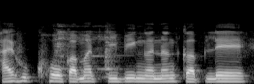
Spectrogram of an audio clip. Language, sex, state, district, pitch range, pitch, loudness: Wancho, male, Arunachal Pradesh, Longding, 135-145 Hz, 135 Hz, -17 LUFS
